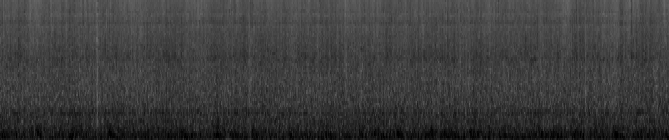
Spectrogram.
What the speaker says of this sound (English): There's a little bit of hail in the storm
